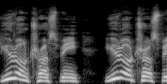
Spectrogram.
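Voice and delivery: high, play-acted, repeated screaming outburst. Retelling a backstage moment after a match, imitating Seth Rollins screaming. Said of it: "just starts screaming".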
